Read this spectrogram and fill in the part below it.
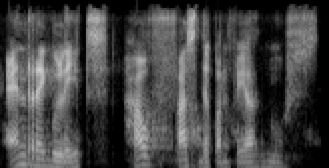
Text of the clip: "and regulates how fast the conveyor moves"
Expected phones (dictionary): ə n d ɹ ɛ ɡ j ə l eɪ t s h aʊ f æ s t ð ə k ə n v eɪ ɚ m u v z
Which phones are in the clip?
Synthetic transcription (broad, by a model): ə n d ɹ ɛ ɡ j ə l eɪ t s h aʊ f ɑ s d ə k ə n f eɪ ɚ m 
